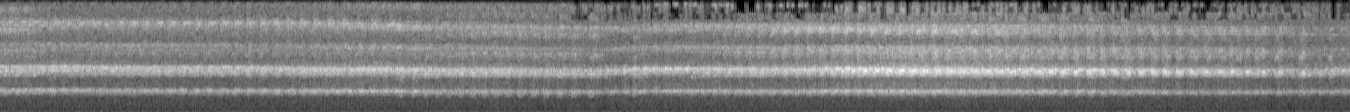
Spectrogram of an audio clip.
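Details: On a Japanese summer evening at a temple, evening cicadas keep up a steady, shrill, metallic pulsing trill that swells louder for a few seconds near the end before easing slightly.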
